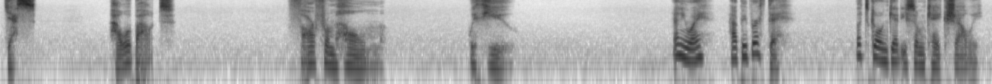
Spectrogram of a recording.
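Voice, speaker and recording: Serene young swordsman poet, soft-spoken and gentle, game character. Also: mid-range voice, big pitch swings, takes it slowly, creaky, long pauses, slightly rough, full character voice. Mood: gentle reflective. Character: calm young male wandering samurai poet.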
